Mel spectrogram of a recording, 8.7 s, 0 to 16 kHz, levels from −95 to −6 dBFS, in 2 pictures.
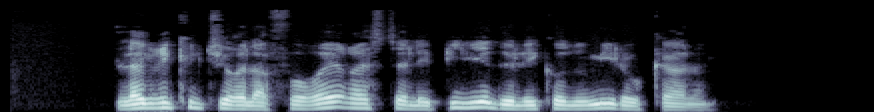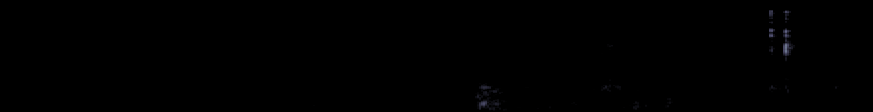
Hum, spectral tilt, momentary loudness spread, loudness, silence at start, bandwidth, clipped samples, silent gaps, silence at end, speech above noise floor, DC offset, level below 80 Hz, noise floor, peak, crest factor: none; -8.5 dB/octave; 6 LU; -22 LUFS; 0.6 s; 11 kHz; under 0.1%; none; 5.2 s; over 69 dB; under 0.1%; -64 dBFS; under -90 dBFS; -4 dBFS; 22 dB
